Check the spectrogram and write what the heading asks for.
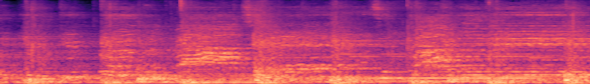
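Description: A group of women singing a gospel song together into microphones, amplified through the church PA, with sustained held notes.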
